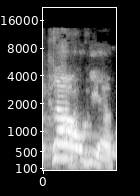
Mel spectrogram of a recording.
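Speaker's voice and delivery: trying "Claudio" with an open "a"; attempted pronunciation. Shown as a demonstration. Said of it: "How do we pronounce it?".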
